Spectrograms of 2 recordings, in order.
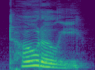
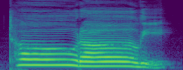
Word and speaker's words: totally: Totally. Totally. Totally. Again, that flap t, that d sound. Totally.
